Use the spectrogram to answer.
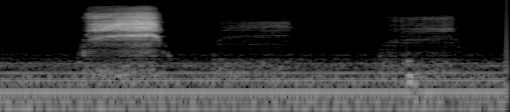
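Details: One strong, breathy screech-hiss followed by two fainter, shorter hisses from wild barn owl chicks out of the nest box, with a faint tap and a constant low hum.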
